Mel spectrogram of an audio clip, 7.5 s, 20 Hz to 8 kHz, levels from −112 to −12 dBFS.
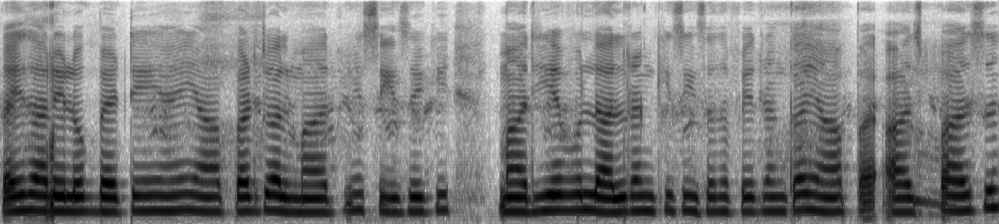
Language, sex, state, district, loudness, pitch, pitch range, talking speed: Hindi, female, Chhattisgarh, Bastar, -14 LUFS, 195 Hz, 190-205 Hz, 225 wpm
